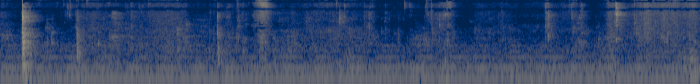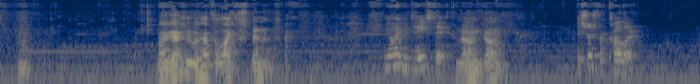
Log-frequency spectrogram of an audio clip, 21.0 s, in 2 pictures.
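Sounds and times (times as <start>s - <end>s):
people chewing wetly: 0.0s - 12.9s
steady low hum: 0.0s - 21.0s.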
